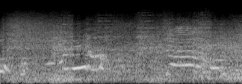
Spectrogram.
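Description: Pirate-ride show audio: recorded pirate voices calling out in wavering, sing-song pitch over background music, from the animatronic pirate-ship scene of a boat dark ride.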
